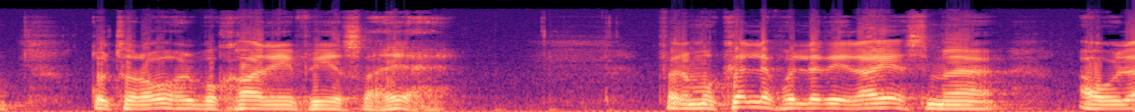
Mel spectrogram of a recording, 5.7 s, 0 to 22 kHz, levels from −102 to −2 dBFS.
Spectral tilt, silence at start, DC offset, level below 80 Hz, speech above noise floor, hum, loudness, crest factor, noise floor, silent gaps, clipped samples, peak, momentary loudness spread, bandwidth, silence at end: -6 dB/octave; 0 s; 1%; -38 dBFS; 26 dB; none; -10 LUFS; 10 dB; -35 dBFS; none; 0.6%; 0 dBFS; 7 LU; 15 kHz; 0 s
